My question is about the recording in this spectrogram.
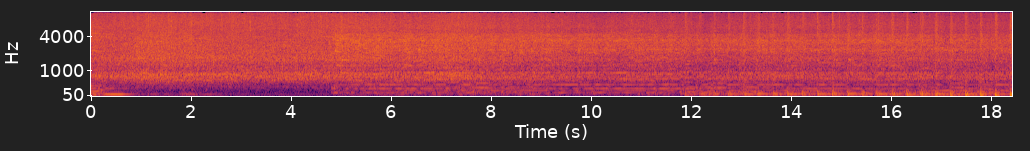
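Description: A heavy rock band playing live: a wash of cymbals and held guitar chords. A low bass note comes in about two-thirds of the way through, then a bass drum beat of about two strokes a second that grows louder toward the end, building into a song.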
